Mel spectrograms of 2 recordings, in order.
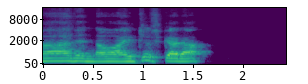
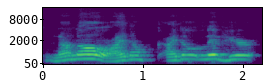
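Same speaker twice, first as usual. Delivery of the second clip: insistent; 9 semitones higher, 5 dB louder than usual. Retold or imitated. Voicing stranger insisting on giving tickets.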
